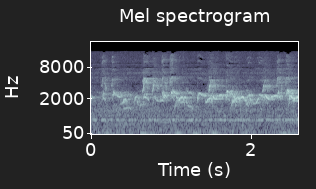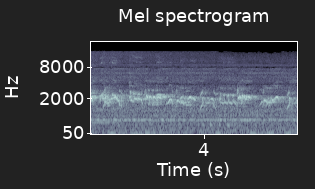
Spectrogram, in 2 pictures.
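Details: Late-afternoon chorus of Black-fronted nunbirds singing together side by side: busy, overlapping, rollicking phrases with higher sharp notes layered on top, unbroken and loud.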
